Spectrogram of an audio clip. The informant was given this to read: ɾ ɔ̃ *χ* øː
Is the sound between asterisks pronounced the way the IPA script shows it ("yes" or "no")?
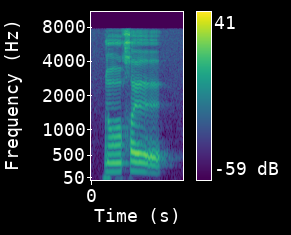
yes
